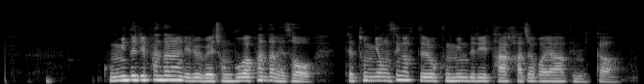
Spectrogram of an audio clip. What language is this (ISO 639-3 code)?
kor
